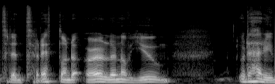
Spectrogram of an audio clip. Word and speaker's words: Home: Det här namnet alltså, det stavas Home, men det uttalas mm. Hume. – Mm, som filosofen.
